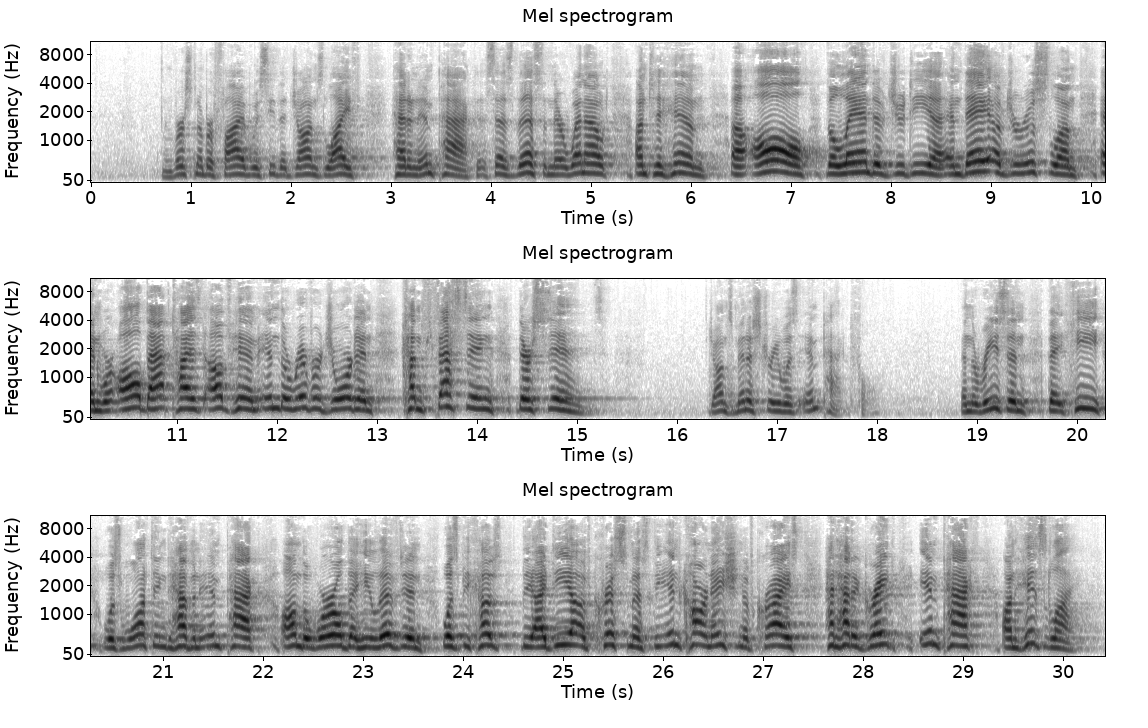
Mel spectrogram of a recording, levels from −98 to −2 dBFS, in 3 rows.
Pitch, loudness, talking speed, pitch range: 225 Hz, -20 LUFS, 165 wpm, 200-250 Hz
